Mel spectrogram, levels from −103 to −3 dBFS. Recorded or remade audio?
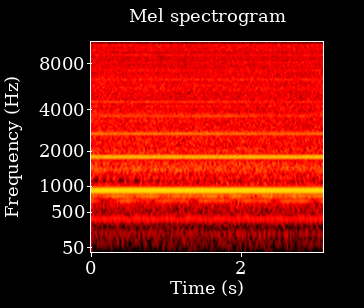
recorded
